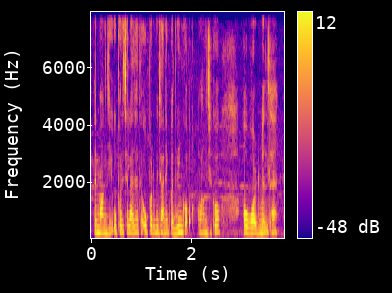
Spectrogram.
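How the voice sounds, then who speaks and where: A woman's voice: fairly high pitch, flat delivery, fast, warm tone, a little hiss or hum. A woman casually narrating a fan-fiction story and chatting directly to her listeners.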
